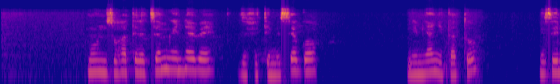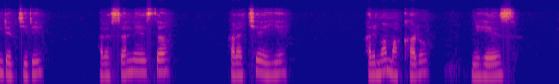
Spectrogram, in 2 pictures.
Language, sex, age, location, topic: Kinyarwanda, female, 36-49, Kigali, finance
